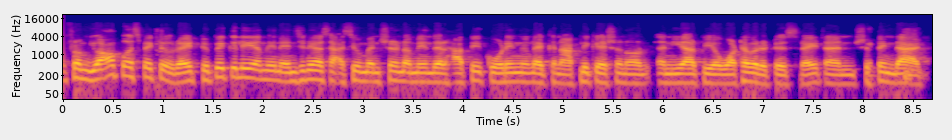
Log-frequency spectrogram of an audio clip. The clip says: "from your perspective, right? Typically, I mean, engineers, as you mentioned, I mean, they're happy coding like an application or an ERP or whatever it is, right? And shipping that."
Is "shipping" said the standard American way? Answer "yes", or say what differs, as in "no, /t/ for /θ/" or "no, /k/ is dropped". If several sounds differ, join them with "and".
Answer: yes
